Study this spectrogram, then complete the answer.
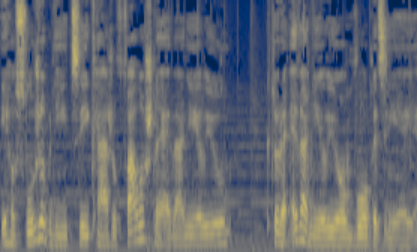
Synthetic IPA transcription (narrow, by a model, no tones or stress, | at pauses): jɛɦɔsluʒɔbɲiːt͡sikʰaːʒufalɔʃnɛːʔɛʋaɲɪɛlium | kt̪ɔɾɛːʔɛʋaɲɛliumvʊɔbɛd͡zɲɪɛjɛ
